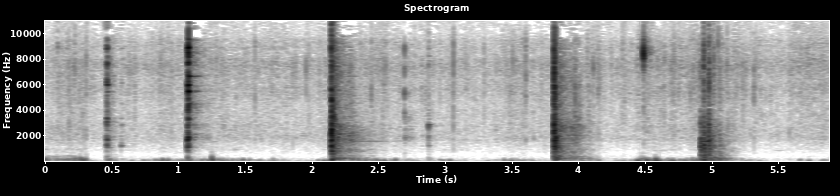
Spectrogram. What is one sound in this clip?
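A cleaver chops hard into bone with sharp thuds.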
